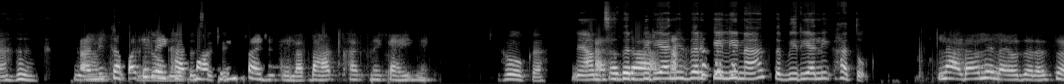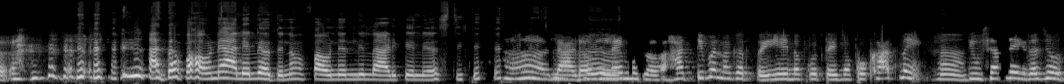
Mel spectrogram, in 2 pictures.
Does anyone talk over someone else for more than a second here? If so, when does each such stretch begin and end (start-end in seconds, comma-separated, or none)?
0.8-2.3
